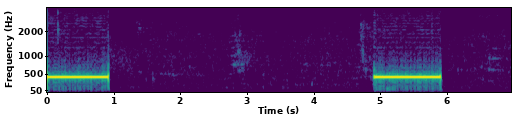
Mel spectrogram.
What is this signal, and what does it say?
Ringback tone (Europe, 425 Hz), with speech.
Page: Dracena (Call-Center)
